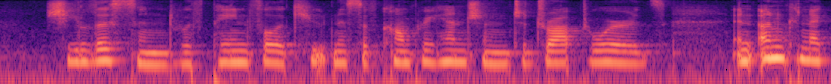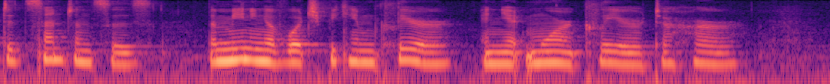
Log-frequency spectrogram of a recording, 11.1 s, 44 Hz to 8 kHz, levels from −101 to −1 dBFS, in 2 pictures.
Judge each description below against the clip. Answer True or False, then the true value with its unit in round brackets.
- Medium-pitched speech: True (170 Hz)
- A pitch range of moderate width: False (2.2 semitones)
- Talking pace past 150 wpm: False (135 wpm)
